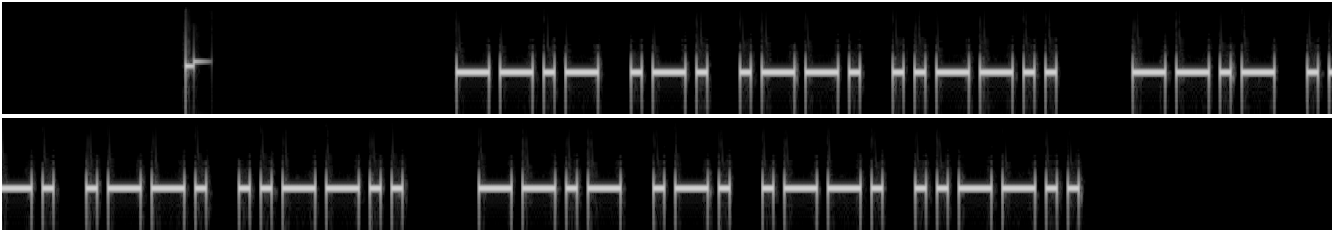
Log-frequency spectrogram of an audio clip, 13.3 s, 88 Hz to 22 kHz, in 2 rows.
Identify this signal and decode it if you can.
Morse code, heard as a keyed tone, about 22 wpm, 700 Hz. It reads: QRP? QRP? QRP?
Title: Q-Codes Repeated 3x 22wpm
